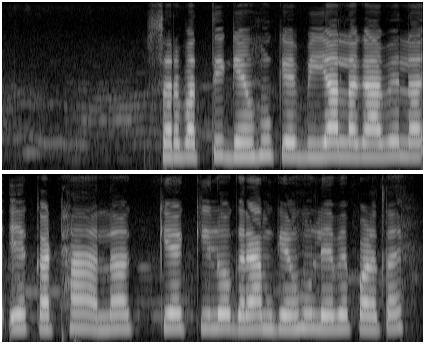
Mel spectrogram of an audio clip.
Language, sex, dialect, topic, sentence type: Magahi, female, Central/Standard, agriculture, question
